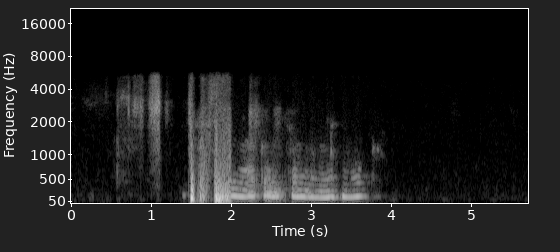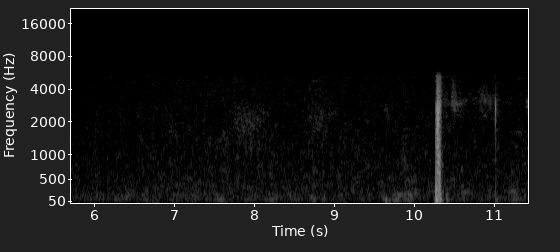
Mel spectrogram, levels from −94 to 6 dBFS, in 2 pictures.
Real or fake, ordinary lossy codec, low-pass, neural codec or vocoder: real; Opus, 16 kbps; 5.4 kHz; none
